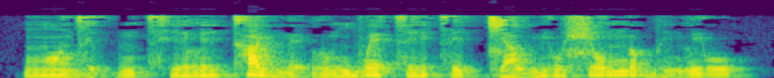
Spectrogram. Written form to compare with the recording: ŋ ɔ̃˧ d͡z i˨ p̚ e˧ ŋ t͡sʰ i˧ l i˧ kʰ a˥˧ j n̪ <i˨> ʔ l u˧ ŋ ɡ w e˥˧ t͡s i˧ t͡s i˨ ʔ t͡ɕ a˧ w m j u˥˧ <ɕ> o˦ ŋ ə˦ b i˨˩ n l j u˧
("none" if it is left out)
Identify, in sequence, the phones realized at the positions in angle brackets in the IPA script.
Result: e˨, ɕ

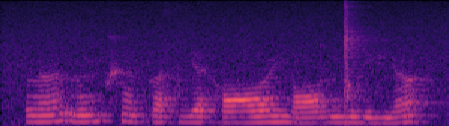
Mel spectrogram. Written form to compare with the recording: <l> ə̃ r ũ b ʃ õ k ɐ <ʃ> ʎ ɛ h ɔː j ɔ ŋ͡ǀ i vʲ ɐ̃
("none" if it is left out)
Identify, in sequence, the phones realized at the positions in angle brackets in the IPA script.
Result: l, ɬ

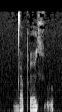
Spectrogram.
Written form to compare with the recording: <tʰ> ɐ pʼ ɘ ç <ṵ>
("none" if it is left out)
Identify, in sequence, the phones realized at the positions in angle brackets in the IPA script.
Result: d̪, ṵ

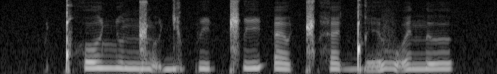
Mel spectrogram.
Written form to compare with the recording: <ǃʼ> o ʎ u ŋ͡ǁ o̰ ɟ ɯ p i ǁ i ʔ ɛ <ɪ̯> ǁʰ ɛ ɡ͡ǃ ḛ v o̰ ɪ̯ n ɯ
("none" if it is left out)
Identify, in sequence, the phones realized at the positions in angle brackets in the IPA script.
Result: ǃʰ, ʊ̯

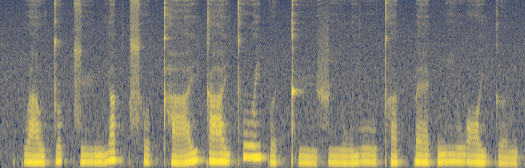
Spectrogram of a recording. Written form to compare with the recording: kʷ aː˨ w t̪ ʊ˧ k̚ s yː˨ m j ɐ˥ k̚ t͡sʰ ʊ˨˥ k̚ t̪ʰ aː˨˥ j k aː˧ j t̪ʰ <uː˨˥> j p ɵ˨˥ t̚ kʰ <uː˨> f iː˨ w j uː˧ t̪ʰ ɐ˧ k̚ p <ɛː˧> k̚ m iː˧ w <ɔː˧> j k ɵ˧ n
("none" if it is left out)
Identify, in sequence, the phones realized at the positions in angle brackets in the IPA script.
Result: uː˥, yː˨, ɛː˧, ɔː˧

